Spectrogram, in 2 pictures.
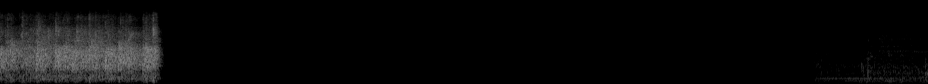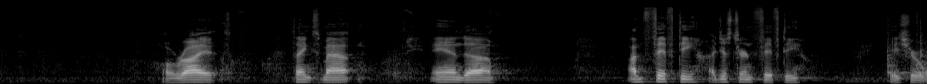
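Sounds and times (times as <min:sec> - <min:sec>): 
audience applause welcoming a speaker: 0:00.0 - 0:01.7
speech: 0:11.0 - 0:13.0, 0:13.6 - 0:14.4, 0:15.6 - 0:17.4, 0:18.2 - 0:18.5.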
